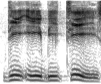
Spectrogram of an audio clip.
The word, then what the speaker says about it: debt: D E B T is pronounced debt, but not debt, right? And I'm here, like, okay, honey, how come they don't pronounce the B? What's wrong with the B? So it's debt. Christian debt.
